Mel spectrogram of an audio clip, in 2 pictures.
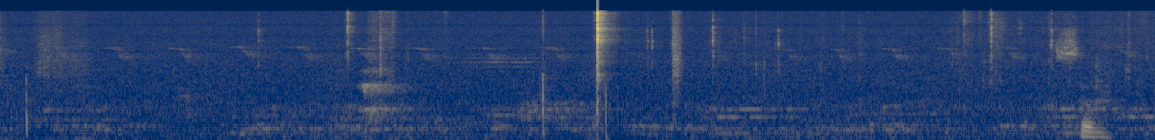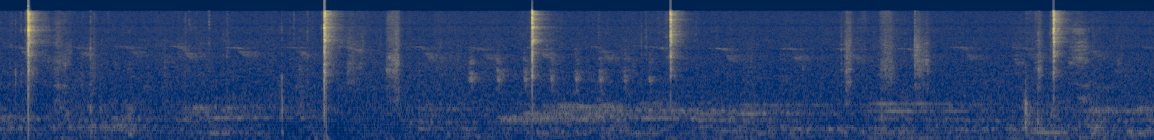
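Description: A series of sharp, separate clicks, one every second or two, over faint background voices. A single short spoken word comes about eight seconds in.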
